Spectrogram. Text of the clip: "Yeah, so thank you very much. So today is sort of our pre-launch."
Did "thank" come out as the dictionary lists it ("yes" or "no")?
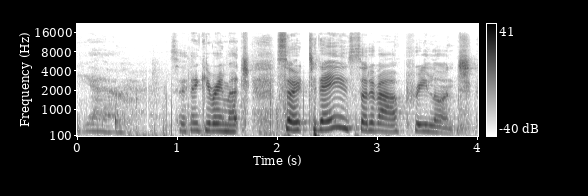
yes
